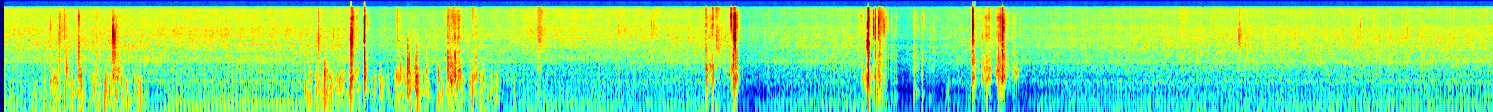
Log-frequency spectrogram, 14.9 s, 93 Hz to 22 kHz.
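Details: Renault Clio 1.2 16v petrol idles roughly, then stumbles and pops unevenly when revved; it also judders and loses power when accelerating and changing gear (not the clutch). Cause unconfirmed; misfire when revving.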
